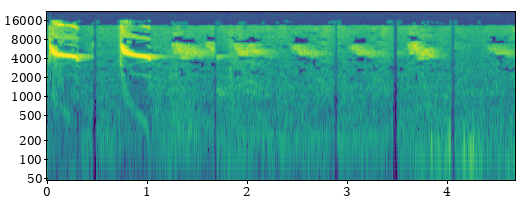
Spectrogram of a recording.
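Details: Two bright, quickly falling chirps open, then a string of quieter short buzzy notes, as a caged female Japanese white-eye calls continuously to stir the male.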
